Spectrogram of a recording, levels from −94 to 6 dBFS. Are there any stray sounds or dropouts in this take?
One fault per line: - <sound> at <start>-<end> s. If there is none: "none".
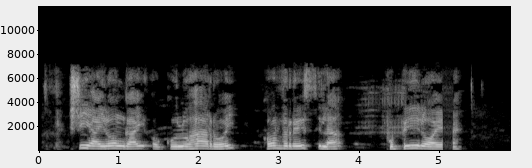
- dropout at 5.0-5.2 s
